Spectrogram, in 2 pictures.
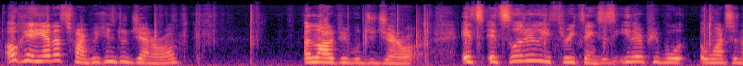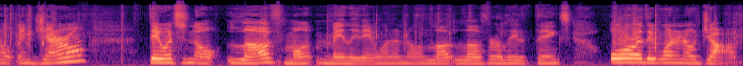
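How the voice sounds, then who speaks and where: A woman's voice: medium pitch, normal speed, a little hiss or hum. A woman whose first language is German, chatting casually on a livestream as a psychic card reader, rambling and answering her viewers. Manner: chatty, rambling, reads chat aloud.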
